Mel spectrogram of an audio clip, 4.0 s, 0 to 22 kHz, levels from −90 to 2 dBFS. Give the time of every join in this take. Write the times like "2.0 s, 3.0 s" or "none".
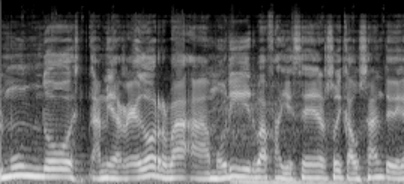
none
